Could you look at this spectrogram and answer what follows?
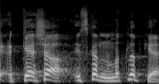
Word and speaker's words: Kesha: केशा। केशा, आई am sorry, हमने शुरू में कीशा कर दिया, केशा।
